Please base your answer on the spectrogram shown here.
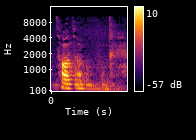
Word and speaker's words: tartar: I was trying to pronounce it. It's tartar.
